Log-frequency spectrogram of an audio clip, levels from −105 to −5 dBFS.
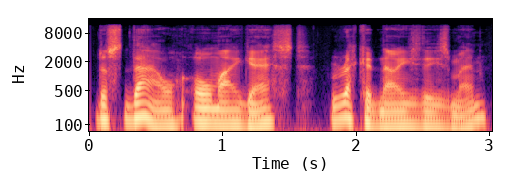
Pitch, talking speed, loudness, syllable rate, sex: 105 Hz, 160 wpm, -17 LUFS, 4.4 syllables/s, male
